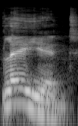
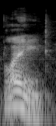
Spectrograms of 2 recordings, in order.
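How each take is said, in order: First: The ending is said as a full separate syllable. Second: The ending is a light, barely voiced t sound. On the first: The speaker calls it wrong. "não vai falar assim" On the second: The speaker calls it right. "a pronúncia do ed é mais ou menos um T mudo"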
